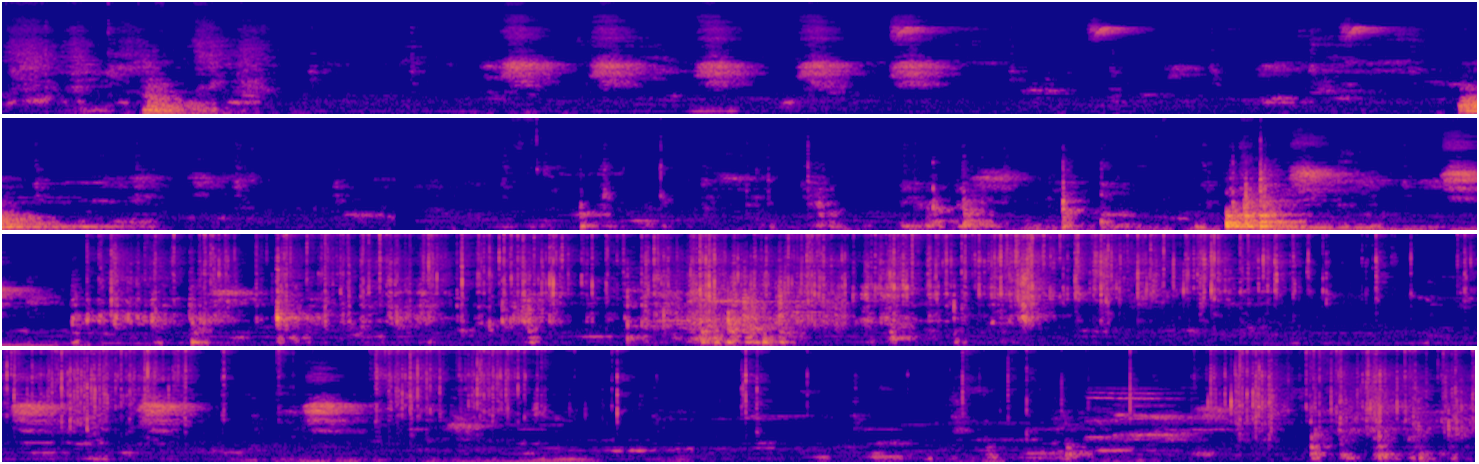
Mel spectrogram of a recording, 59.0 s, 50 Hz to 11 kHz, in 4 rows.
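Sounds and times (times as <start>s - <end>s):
packaging crinkling and tearing: 30.2s - 46.2s, 47.9s - 50.4s, 56.1s - 58.9s.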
